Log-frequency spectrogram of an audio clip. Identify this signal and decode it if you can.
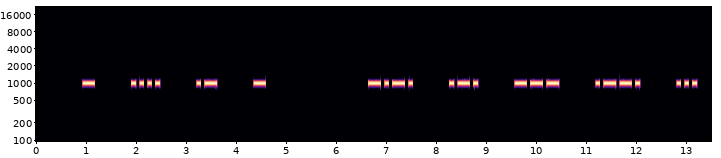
Morse code, heard as a keyed tone, about 15 wpm, spaced as for 8 wpm, 1000 Hz. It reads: THAT CROPS
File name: qotdfiles / 8wpm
